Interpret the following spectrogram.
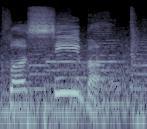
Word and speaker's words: placebo: to our vocabulary today repeat after me placeo H the stress is on the middle Sy very good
